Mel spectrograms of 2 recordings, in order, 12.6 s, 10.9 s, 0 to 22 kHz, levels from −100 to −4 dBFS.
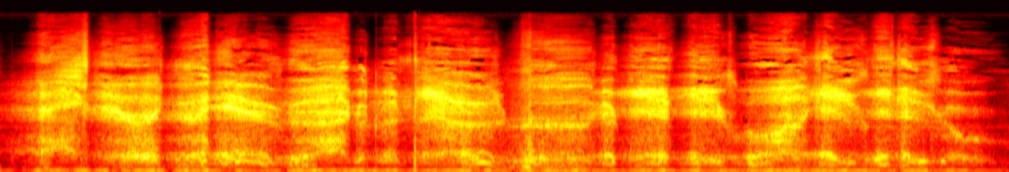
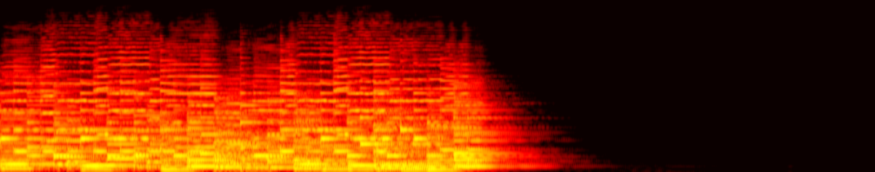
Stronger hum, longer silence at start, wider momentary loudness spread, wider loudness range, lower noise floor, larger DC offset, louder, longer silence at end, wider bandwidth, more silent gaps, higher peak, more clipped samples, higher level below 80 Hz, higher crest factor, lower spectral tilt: neither; first, 0.15 s vs 0 s; first, 11 LU vs 3 LU; second, 2 LU vs 7 LU; second, -42 dBFS vs under -90 dBFS; neither; first, -18 LUFS vs -29 LUFS; second, 0.3 s vs 4.5 s; first, 16 kHz vs 13.5 kHz; neither; first, -4 dBFS vs -14 dBFS; neither; about the same, -46 dBFS vs -44 dBFS; about the same, 16 dB vs 16 dB; second, -0.5 dB/octave vs -6.5 dB/octave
